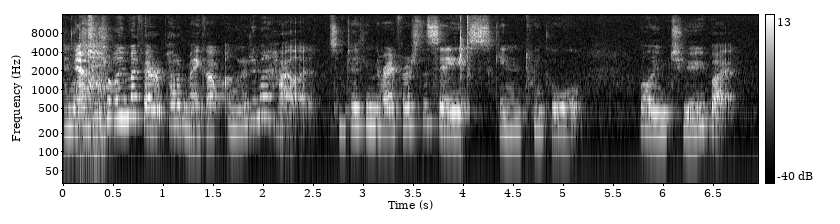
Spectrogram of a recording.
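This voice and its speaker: A woman's high-pitched voice over noticeable background noise. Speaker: beauty vlogger. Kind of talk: tutorial. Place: home room. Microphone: camera far.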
